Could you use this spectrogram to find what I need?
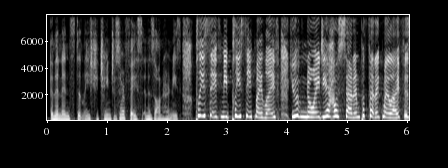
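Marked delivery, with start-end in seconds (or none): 2.5-6.0 high, hammed-up begging; desperate pleading. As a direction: plead pitifully in one breathless rush. Angela begs on her knees.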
